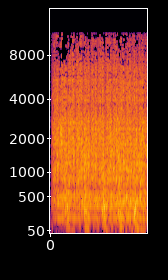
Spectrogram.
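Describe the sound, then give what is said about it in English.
A sewing machine runs while machine stitching, giving a continuous, loud whirring drone with rapid, rhythmic pulses underneath and no pauses. “The sewing machine. Side view. Yes, machine stitching.”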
